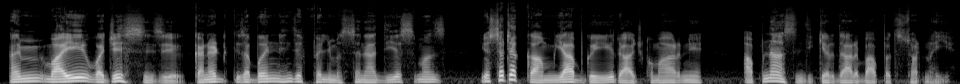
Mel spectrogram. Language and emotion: Kashmiri, neutral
